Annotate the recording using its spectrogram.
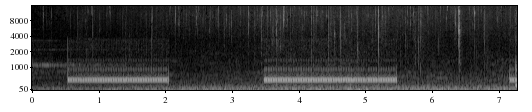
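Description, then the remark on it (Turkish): A phone call placed around 11:30 rings out unanswered: steady, mid-pitched ringback tones, each about two seconds long, separated by pauses, with a third tone just beginning at the end. No one speaks. “11.30 civarında Helen, Mary'i aramaya karar verdi.”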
